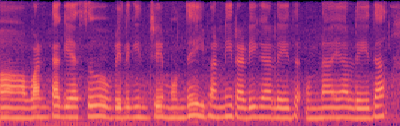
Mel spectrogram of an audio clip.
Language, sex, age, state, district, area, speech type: Telugu, female, 30-45, Telangana, Peddapalli, rural, spontaneous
